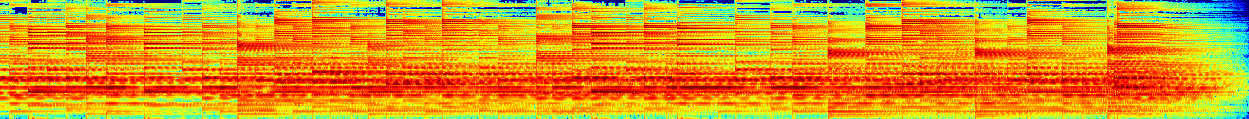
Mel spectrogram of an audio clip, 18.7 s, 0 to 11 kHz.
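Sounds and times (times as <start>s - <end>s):
synthesizer electric guitar factory patch: 0.1s - 18.7s.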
